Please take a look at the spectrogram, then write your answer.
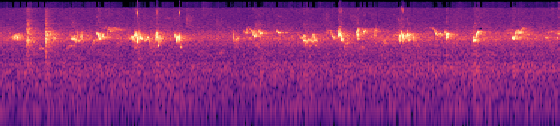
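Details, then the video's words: Horsfield's bush lark, described as rare, singing a steady series of sharp high chirps and short trilled notes, repeated several times a second with small gaps. "suara burung branjangan"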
